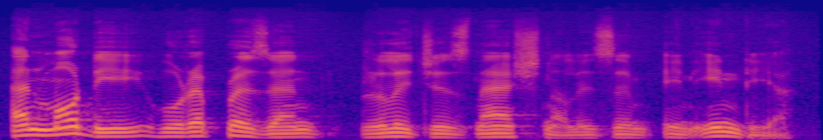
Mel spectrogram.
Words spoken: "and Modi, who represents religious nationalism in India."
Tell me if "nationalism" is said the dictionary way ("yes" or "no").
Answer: yes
